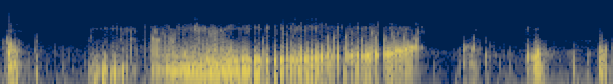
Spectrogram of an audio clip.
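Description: Long, loud gurgling rumble with bubbling pops before and after: ordinary stomach growling from gas and fluid moving through the gut.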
